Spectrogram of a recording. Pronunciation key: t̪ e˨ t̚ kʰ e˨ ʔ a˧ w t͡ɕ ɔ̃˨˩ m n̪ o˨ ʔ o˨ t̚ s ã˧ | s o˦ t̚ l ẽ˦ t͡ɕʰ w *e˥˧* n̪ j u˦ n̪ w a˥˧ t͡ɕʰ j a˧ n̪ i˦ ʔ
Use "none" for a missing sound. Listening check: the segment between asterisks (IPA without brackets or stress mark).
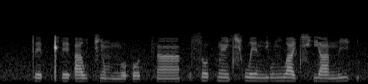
e˥˧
